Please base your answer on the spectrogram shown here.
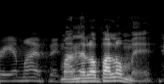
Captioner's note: speaking Spanish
